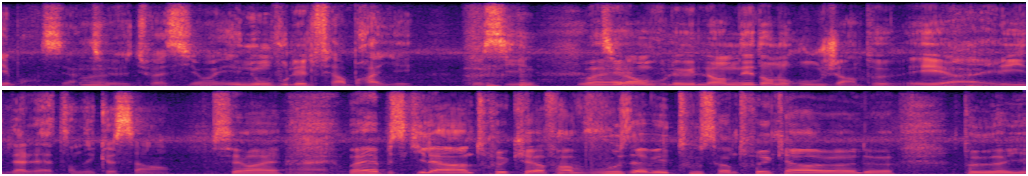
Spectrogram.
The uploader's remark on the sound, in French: Pour cette dernière émission en direct de Beauregard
